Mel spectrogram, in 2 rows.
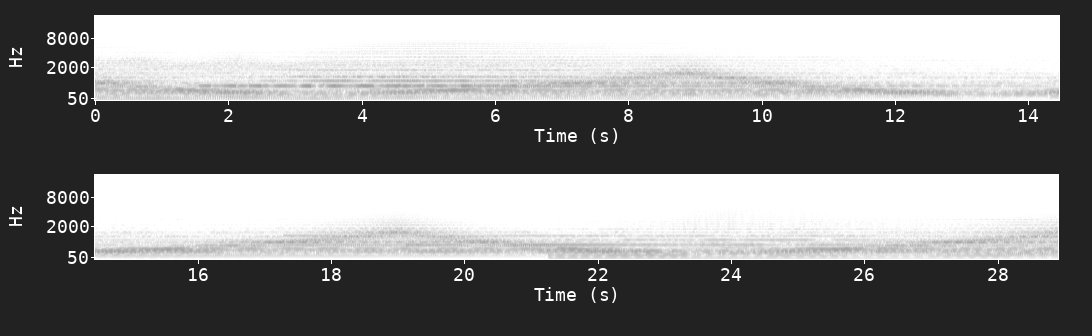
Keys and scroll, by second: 5.9 b, 17.6 x, 19.4 z, 21.8-22.9 typing, 23.2 Return, 26.2 n.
